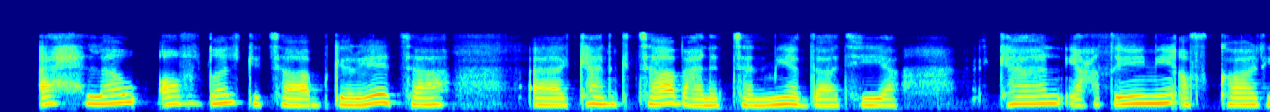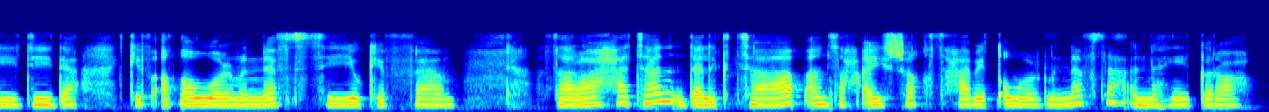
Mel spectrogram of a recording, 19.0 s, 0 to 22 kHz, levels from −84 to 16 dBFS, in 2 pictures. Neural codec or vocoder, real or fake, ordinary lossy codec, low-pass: none; real; none; 7.2 kHz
